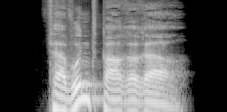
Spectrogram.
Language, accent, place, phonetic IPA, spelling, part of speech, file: German, Germany, Berlin, [fɛɐ̯ˈvʊntbaːʁəʁɐ], verwundbarerer, adjective, De-verwundbarerer.ogg
- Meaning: inflection of verwundbar: 1. strong/mixed nominative masculine singular comparative degree 2. strong genitive/dative feminine singular comparative degree 3. strong genitive plural comparative degree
